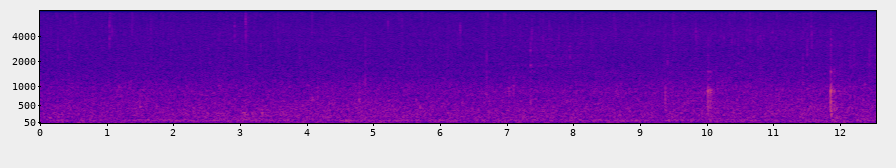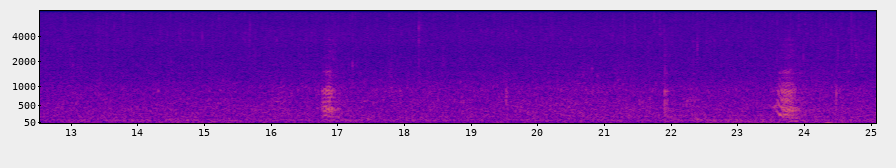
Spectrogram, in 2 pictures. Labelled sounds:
23.6	23.8	croaking sound likely from a nearby submerged object, 0.78 to 1.1 kHz

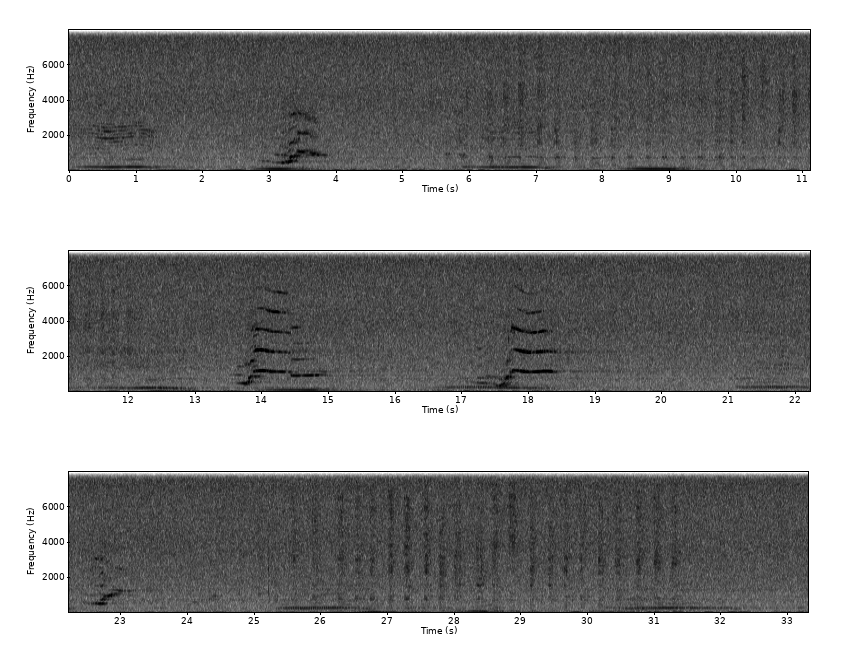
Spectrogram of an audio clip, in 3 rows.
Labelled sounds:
0.4	0.8	humpback whale, 1.8 to 2.3 kHz
3.1	3.9	humpback whale, 0.80 to 3.4 kHz
13.6	15.0	humpback whale, 0.80 to 5.9 kHz
17.2	18.4	humpback whale, 0.80 to 6.0 kHz
22.7	23.2	humpback whale, 0.80 to 1.3 kHz

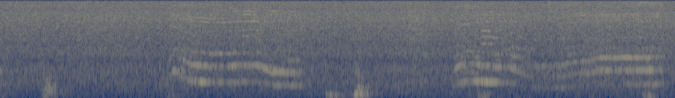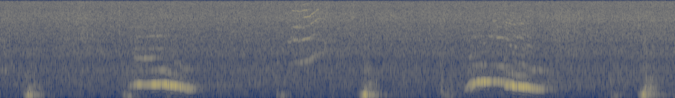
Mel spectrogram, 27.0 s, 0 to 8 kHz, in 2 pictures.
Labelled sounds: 3.6	6.0	humpback whale, 0.78 to 5.6 kHz
9.1	12.8	humpback whale, 0.78 to 6.7 kHz
16.2	17.3	humpback whale, 0.78 to 2.7 kHz
19.3	20.0	humpback whale, 1.1 to 5.9 kHz
22.9	24.4	humpback whale, 0.78 to 4.0 kHz

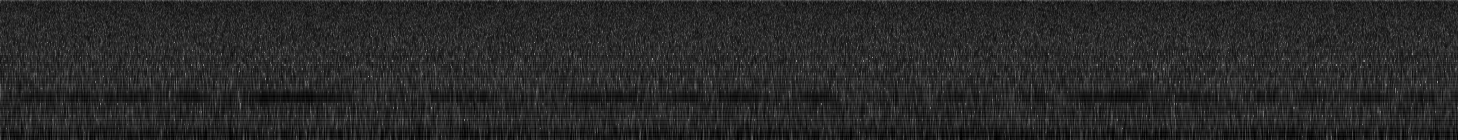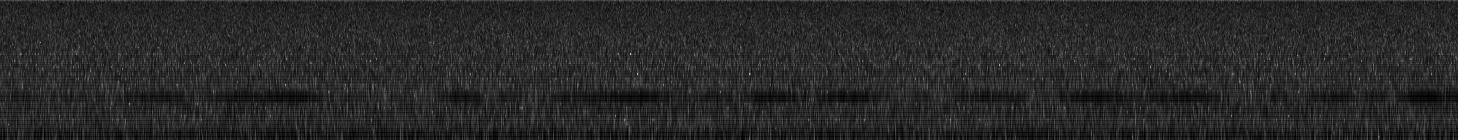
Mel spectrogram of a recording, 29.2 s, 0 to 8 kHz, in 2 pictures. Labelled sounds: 28.7	29.0	vessel noise, 0.90 to 0.96 kHz

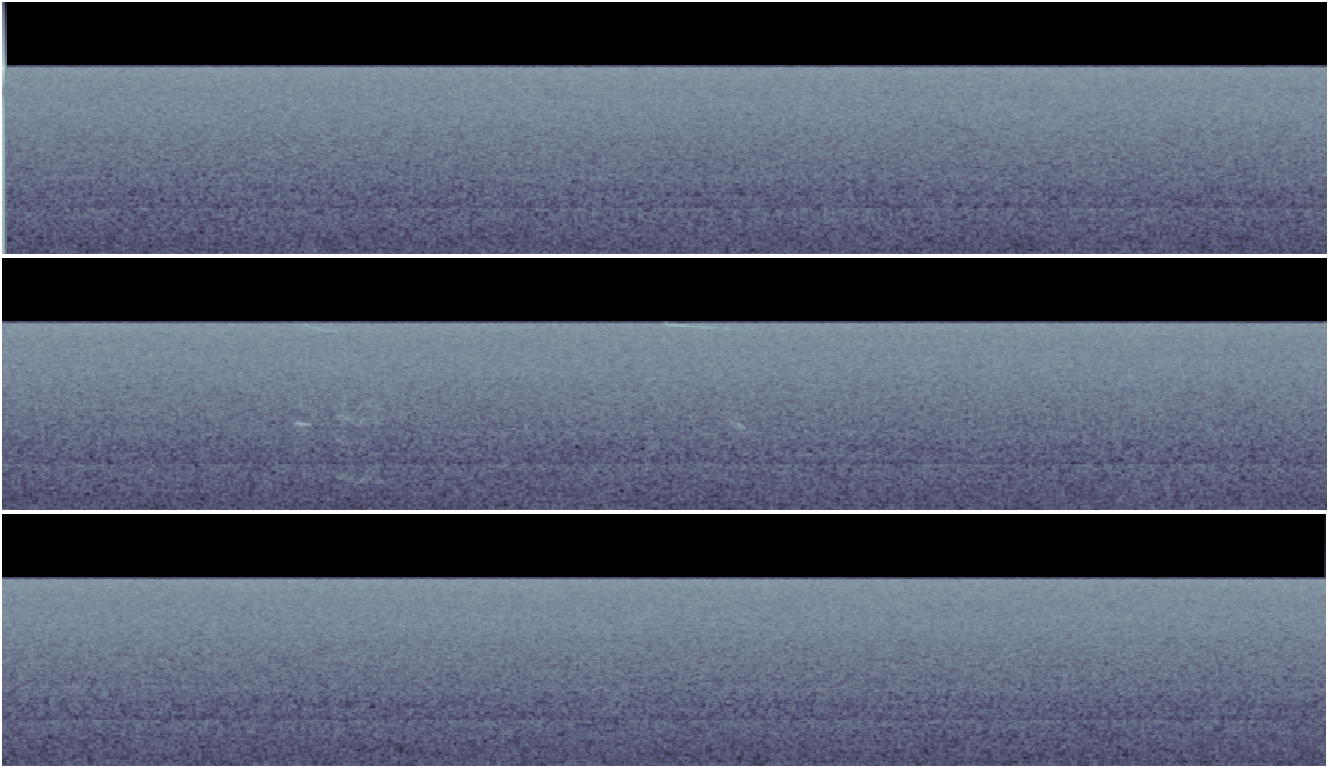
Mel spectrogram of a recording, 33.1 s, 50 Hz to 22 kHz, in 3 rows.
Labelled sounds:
16.5	17.0	killer whale, northern resident, 7.1 to 7.8 kHz

